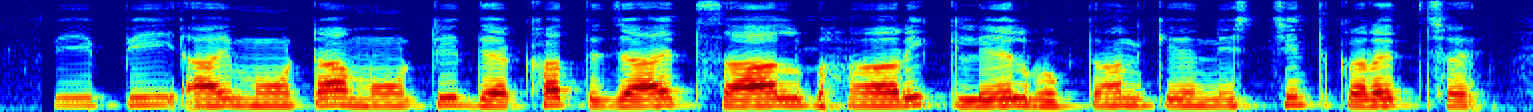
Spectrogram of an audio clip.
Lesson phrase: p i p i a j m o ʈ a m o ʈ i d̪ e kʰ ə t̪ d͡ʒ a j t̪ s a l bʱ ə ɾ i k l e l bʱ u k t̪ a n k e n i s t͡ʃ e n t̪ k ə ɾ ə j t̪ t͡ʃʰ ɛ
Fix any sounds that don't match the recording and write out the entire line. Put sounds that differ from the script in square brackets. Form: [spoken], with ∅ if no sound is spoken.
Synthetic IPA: p i p i a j m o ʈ a m o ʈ i d̪ e kʰ ə t̪ d͡ʒ a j t̪ s a l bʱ ə ɾ i k l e l bʱ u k t̪ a n k e n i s t͡ʃ [i] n t̪ k ə ɾ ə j t̪ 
